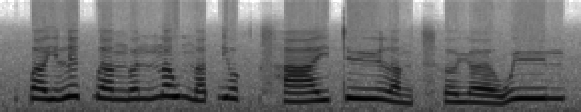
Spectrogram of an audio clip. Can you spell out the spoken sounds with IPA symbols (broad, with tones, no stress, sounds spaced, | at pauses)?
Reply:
p ɐ˧ j l ɪ˥ k̚ l ɐ˧ ŋ ɵ˧ n n̪ ɐ˥ w n̪ ɐ˨˥ t̚ j ʊ˧ k̚ t͡sʰ aː˨˧ j t̪ yː˧ l ɐ˨˩ ŋ t͡sʰ ɵ˨ ɥ œː˨˩ w yː˥ m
